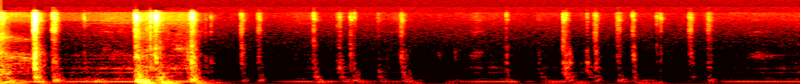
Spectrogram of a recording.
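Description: Typing on a computer keyboard: a run of quick, faint key clicks, with a louder stretch of sound in the first second.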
